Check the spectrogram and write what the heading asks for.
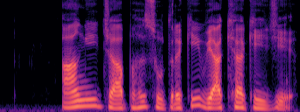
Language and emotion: Hindi, neutral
